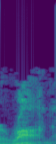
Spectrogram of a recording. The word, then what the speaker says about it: Iran: Dick Cheney has long favored upping the threat of military action against Iran. or Iran, I guess is the correct pronunciation.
